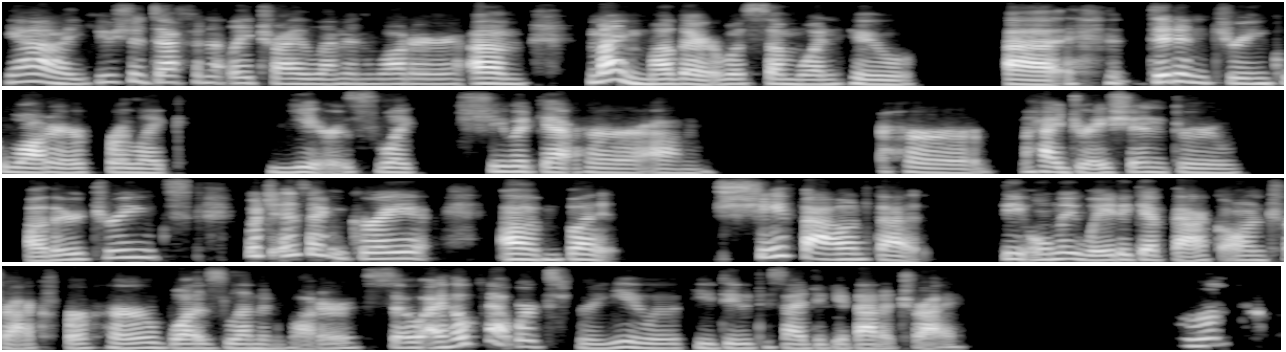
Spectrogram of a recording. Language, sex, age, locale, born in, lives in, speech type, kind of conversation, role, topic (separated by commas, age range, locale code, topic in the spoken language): English, female, 25-29, en-US, United States, United States, conversation, unstructured, none, Which small daily rituals help you feel your best, and how can we encourage each other?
